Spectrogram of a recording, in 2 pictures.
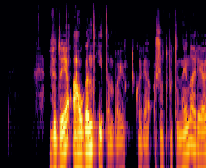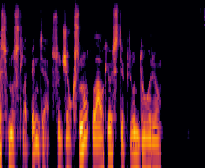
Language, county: Lithuanian, Vilnius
